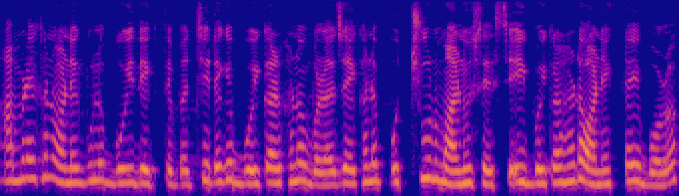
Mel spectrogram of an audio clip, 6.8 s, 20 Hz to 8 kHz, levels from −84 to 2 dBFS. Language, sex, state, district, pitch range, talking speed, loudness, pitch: Bengali, female, West Bengal, North 24 Parganas, 210-250 Hz, 175 wpm, -26 LUFS, 225 Hz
